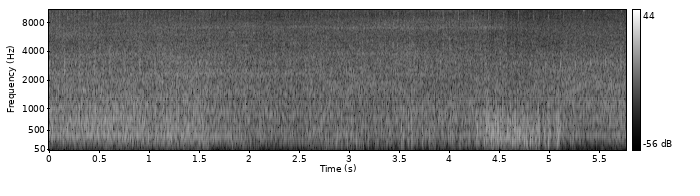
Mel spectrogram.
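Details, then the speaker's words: 2001 VW Passat, believed a 1.8 turbo four-cylinder, at idle with the AC on: a smooth, even idle hum with no ticks, knocks or belt squeal; engine sounds healthy. "Alright, and as you can hear, it's a good running car. There's not any weird noises or belt squeals or anything like that."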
